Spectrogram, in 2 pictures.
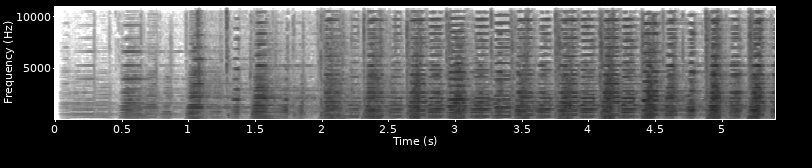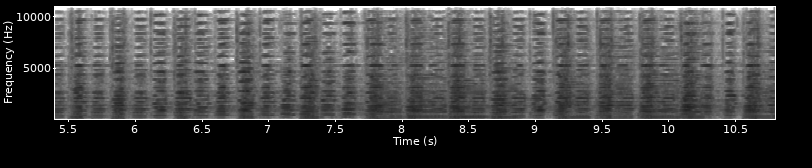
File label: accordion; zzmusic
